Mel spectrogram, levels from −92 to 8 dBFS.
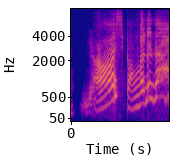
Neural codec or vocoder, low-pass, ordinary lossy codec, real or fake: codec, 16 kHz, 1 kbps, FunCodec, trained on LibriTTS, 50 frames a second; none; none; fake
